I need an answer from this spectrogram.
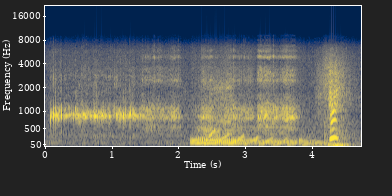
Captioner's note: sips loudly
